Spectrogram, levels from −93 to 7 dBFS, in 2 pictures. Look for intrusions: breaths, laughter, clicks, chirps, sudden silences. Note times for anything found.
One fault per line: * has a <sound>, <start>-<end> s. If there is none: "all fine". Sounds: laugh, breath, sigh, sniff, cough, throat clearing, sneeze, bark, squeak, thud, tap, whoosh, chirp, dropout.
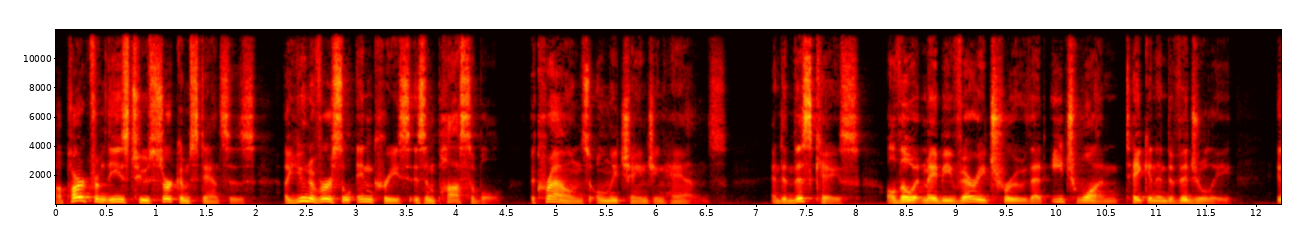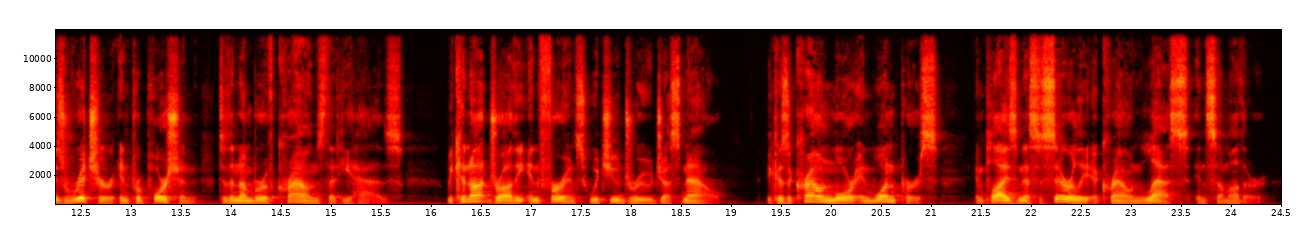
all fine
